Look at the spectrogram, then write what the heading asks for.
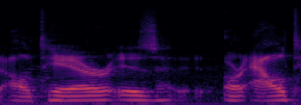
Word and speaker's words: Altair: not actually pronounced Altaïr. I was surprised to find out that Altair is how it's pronounced in English, is the star Altair, which is named after the Arabic phrase Anisr Altaïr, which means, what the heck, I think it just means flying eagle.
